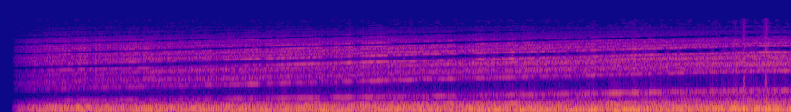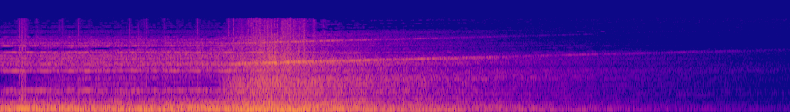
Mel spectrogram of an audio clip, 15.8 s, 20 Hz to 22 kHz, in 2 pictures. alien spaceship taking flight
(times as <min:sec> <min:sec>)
0:05.5 0:14.4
